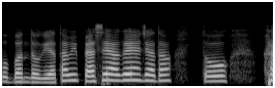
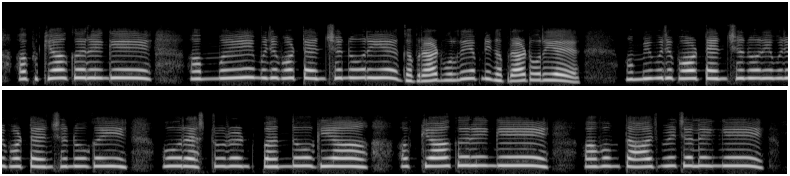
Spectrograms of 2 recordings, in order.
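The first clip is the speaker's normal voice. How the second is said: put-on high-pitched babyish voice; 8 semitones higher than usual. Talking to Mummy, in a baby voice. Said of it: "जब ये ऐसे baby voice करके निकालती है".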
